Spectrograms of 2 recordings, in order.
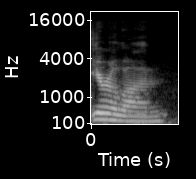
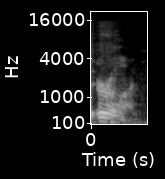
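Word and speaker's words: Irulan: you say her name i think it's ireland that's how that's how the audiobook said it but apparently the audiobook was wrong yeah so princess erlang who would you like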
